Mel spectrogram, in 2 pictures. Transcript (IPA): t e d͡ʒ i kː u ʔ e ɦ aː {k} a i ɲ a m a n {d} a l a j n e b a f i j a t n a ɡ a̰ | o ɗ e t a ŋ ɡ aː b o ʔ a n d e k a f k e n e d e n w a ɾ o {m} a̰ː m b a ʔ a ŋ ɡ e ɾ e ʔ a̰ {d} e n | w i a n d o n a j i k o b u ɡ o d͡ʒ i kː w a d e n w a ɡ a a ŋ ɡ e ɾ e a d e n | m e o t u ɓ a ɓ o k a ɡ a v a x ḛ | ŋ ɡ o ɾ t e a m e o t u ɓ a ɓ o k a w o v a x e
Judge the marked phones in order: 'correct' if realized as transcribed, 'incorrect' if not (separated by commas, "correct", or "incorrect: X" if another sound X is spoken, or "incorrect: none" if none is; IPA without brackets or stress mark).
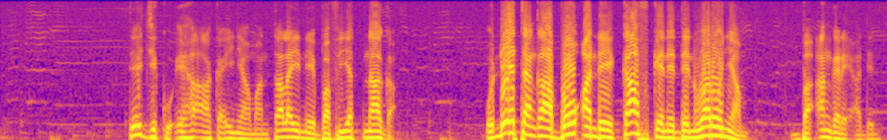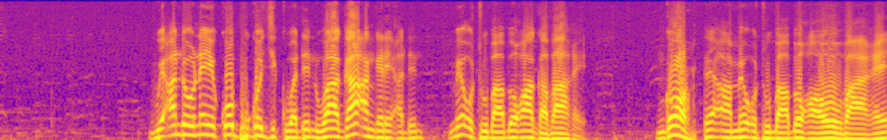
correct, incorrect: t, incorrect: ɲ, correct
